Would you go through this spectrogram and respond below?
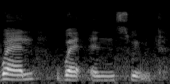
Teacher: In English, the sound w is found in the word like well, wet, and swim. So when producing the sound, the lips are rounded, and the back of the tongue is closed towards the soft palate, creating a slight constriction, but not a complete closure like plosives. · It is produced by bringing back tongue close to the velum, without creating a full closure, allowing the airflow to pass relatively free. It is considered a semi-vowel or a glide. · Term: velar approximant w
